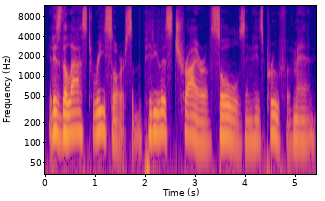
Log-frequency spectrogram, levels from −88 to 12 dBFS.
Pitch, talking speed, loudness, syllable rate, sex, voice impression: 120 Hz, 175 wpm, -20 LUFS, 3.8 syllables/s, male, masculine, adult-like, slightly weak, soft, slightly muffled, sincere, calm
